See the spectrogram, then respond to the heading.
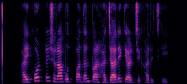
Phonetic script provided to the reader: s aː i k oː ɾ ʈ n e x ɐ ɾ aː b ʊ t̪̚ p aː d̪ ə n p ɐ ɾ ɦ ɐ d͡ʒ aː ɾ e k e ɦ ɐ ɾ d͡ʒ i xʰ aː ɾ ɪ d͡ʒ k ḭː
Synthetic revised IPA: h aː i k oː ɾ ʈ n e ʃ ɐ ɾ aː b ʊ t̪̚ p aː d̪ ə n p ɐ ɾ ɦ ɐ d͡ʒ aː ɾ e k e ɐ ɾ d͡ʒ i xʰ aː ɾ ɪ d͡ʒ k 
